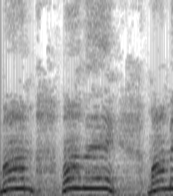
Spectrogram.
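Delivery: high-pitched, frightened, screaming voice. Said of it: "So I'm screaming".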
